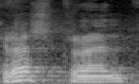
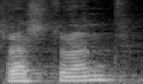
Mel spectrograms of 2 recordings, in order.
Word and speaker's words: restaurant: The stress should be on the ending, not on resto.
